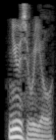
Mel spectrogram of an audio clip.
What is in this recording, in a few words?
newsreel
